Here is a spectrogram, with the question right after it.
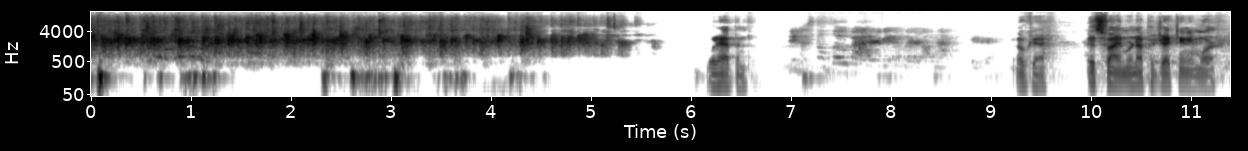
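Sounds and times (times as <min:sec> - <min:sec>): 
crowd applauding for a runner-up: 0:00.0 - 0:05.7
speech: 0:06.2 - 0:06.7, 0:09.2 - 0:11.3.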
